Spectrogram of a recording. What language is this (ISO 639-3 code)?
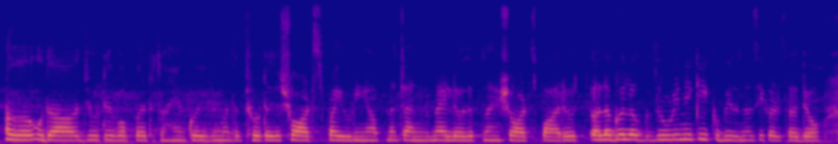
doi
